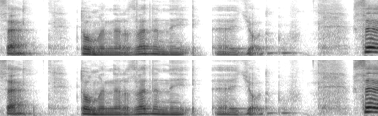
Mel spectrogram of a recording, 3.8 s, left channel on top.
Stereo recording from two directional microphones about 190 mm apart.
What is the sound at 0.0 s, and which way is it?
Speech, 25° right (ahead or behind).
